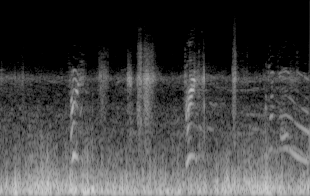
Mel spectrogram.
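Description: Doberman puppy whining: two short rising cries about a second apart while it holds a sit-stay, over a steady low rumble.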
